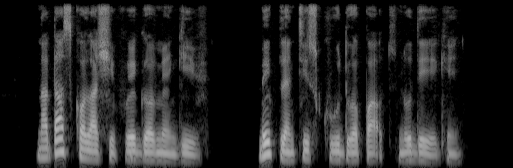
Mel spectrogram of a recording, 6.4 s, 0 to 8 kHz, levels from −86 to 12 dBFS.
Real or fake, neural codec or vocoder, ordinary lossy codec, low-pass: real; none; none; 7.2 kHz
